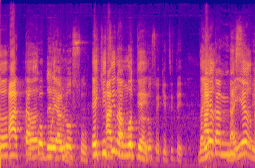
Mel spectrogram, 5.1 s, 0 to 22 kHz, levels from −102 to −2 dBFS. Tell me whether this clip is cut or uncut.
uncut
